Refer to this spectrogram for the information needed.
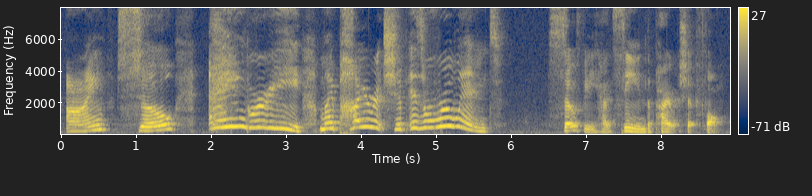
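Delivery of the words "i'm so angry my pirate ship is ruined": put-on high, drawn-out child's tantrum; hammed-up furious yell, voice shooting up; angry yell. A narrator's reading. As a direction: wail it out in storybook fury. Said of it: "and yelled".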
